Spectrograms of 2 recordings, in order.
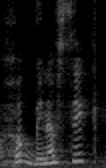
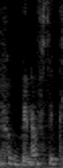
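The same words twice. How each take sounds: First: "حبي نفسك" said high with the pitch rising on نفسك; raised questioning quote. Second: "حبي نفسك" said much softer at ordinary pitch, only a slight rise on نفسك; soft plain quote. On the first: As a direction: quote "حبي نفسك" like critics reading it as said to another person, rising up on نفسك. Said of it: "هذه تقوليها لشخص تاني". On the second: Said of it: "في اللغة العامية إحنا نقول". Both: Shown as a demonstration.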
